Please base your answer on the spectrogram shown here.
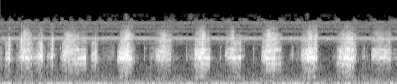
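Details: Croaking frogs at a waterside, a chorus of rasping croaks pulsing roughly twice a second, some louder calls standing out, over a faint constant high hum.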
